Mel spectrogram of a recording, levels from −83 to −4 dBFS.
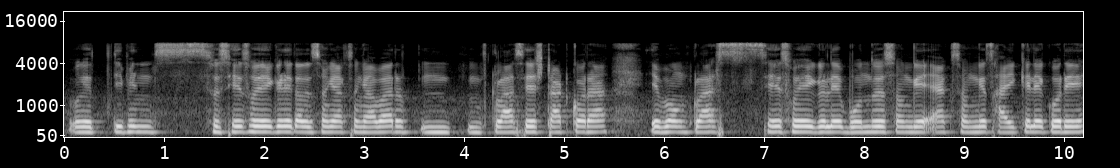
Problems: none marked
